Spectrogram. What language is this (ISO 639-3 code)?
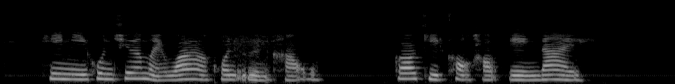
tha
